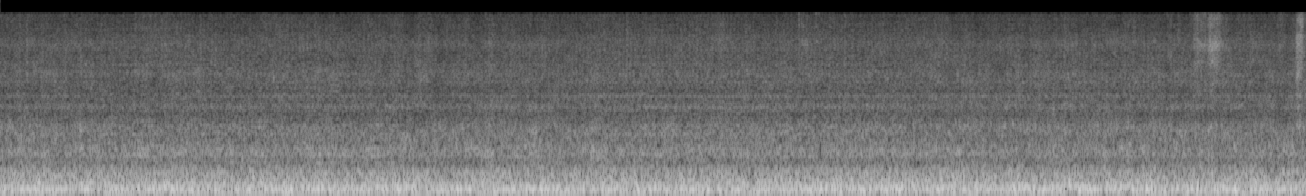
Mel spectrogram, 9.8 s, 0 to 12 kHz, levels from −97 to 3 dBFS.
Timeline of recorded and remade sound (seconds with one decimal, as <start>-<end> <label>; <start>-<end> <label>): 0.0-0.7 remade; 0.7-3.0 recorded; 3.0-4.5 remade; 4.5-6.8 recorded; 6.8-9.8 remade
